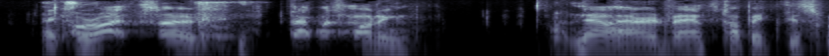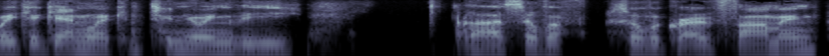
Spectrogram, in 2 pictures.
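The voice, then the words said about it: Slightly hoarse, croaky voice. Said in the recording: “I have a little bit of a frog in my throat”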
